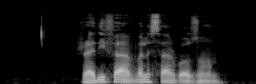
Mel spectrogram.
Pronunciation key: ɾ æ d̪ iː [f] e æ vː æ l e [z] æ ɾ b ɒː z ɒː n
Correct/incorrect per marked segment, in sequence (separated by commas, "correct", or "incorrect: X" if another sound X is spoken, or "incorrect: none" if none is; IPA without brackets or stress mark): correct, incorrect: s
